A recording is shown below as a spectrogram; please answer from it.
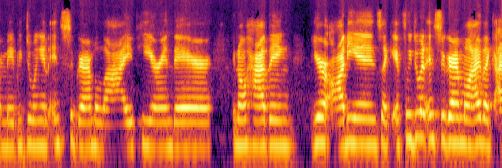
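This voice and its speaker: A woman's voice: mid-range voice, a bit bright, dull audio. A woman chatting casually and earnestly as an encouraging podcast guest. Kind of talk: casual chat. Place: remote group call.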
